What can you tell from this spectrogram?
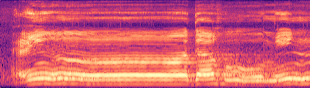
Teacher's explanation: نون مشدد غنہ ہوگا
